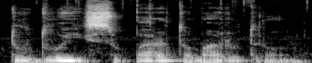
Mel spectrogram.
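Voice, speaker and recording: A man as a grave, low-voiced young exiled prince. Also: little pitch movement, normal speed, vocal fry, slight background noise. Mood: bitter, vengeful. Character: grave young bastard prince seeking revenge. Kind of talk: fantasy audio drama acting.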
